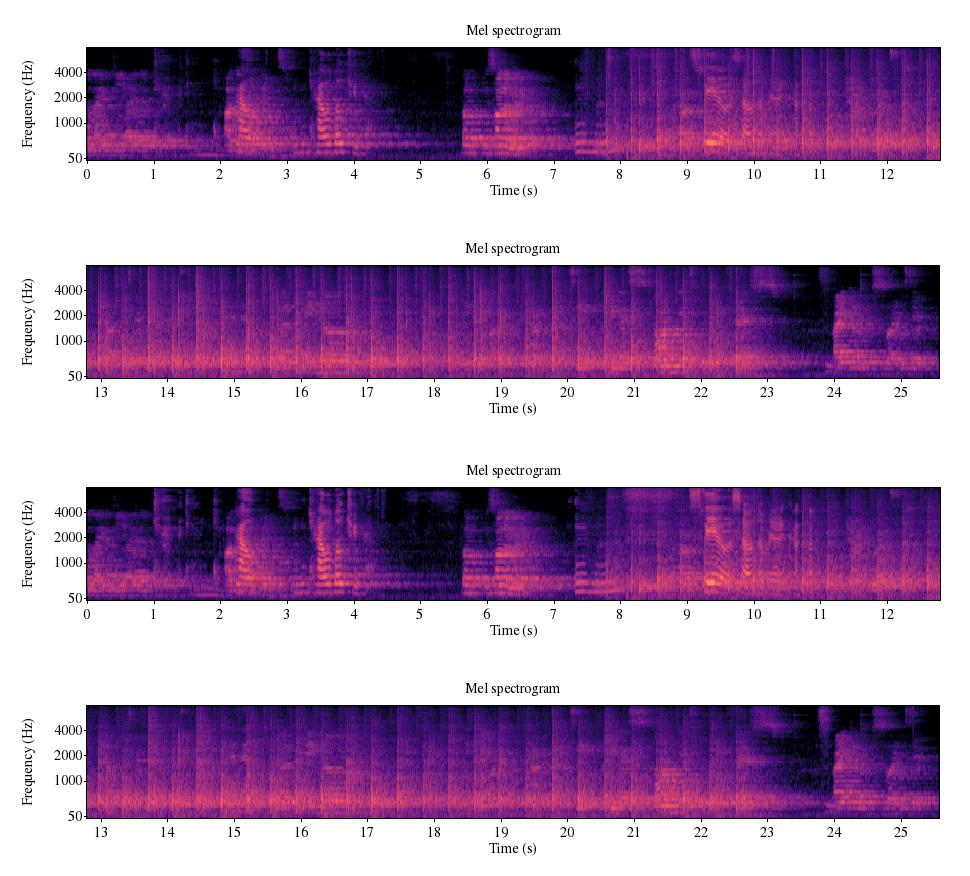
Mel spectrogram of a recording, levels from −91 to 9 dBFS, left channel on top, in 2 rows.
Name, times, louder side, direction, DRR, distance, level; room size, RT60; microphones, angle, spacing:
voice 1, 0.0-1.3 2.1-2.8 5.6-6.8 7.6-7.8 8.7-9.8 10.1-10.2 11.3-14.4 15.1-16.8 17.9-23.2 23.9-25.4, equal, 30° left, 0 dB, 4.6 m, -36 dB
voice 2, 1.0-2.6 3.1-4.3 7.3-8.8 9.1-10.9 14.9-15.4 23.8-23.9, right 3 dB, 65° right, 10 dB, 1.2 m, -30 dB
Run, 7.4-22.7, left 1 dB, 75° left, 3.6 m, -32 dB
21.5 x 13.0 x 10.0 m, 2.2 s
head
